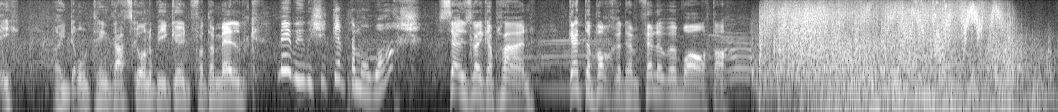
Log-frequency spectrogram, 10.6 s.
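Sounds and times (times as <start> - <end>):
speech: 0.0 - 7.8
thunder crash from lightning: 7.6 - 10.5.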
